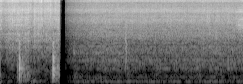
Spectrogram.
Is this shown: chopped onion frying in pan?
yes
